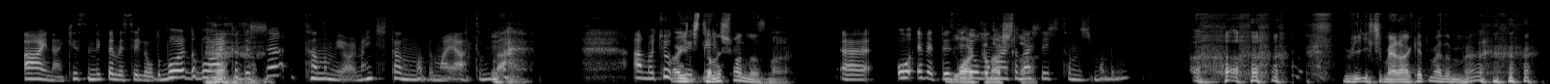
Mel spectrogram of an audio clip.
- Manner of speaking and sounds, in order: chuckle; other background noise; laughing while speaking: "hayatımda"; tapping; chuckle; chuckle
- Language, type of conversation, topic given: Turkish, podcast, Hayatında tesadüfen tanışıp bağlandığın biri oldu mu?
